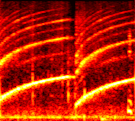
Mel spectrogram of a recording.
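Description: A loud siren sound effect, used as a spoiler alarm, wails with two rising sweeps, the pitch climbing steadily, dropping abruptly just before the second rise, with bright harmonics and a low rumbling hum underneath.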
